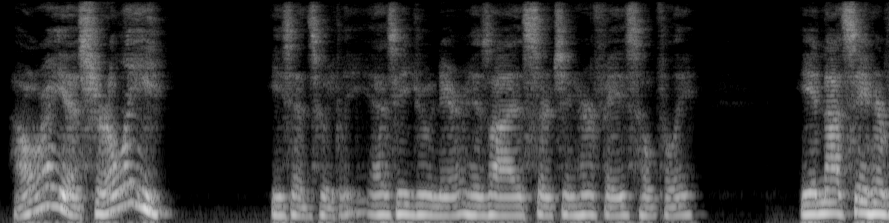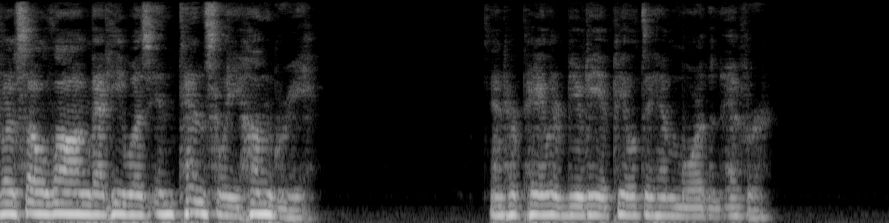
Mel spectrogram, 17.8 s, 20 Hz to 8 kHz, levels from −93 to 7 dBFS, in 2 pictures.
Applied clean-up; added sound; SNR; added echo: none; none; none; reverberation time 0.2 s.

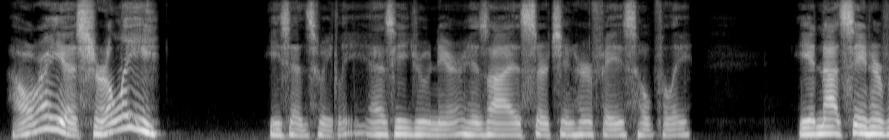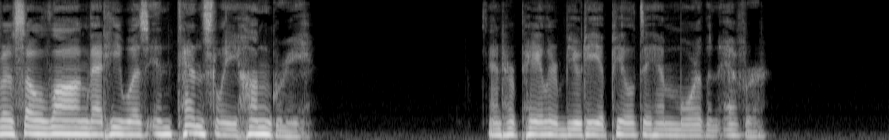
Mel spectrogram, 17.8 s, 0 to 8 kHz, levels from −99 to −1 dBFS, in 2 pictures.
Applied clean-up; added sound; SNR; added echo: none; none; none; none.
